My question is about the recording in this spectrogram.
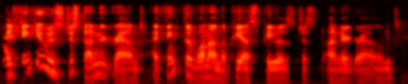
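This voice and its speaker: Giggly man with a creaky, bright voice. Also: medium pitch, animated, a little fast. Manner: giggly, rambling with many restarts. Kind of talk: casual chat.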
